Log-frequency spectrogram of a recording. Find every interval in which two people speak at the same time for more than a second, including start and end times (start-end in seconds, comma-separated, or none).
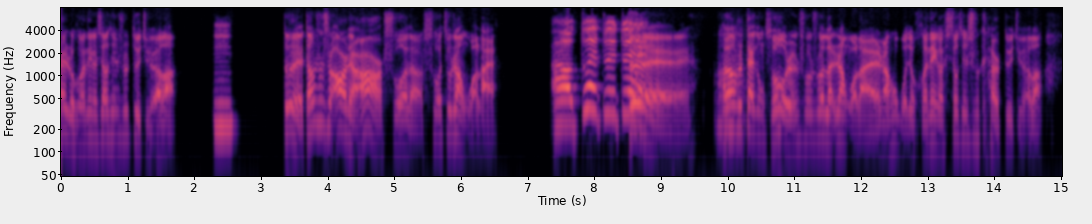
none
